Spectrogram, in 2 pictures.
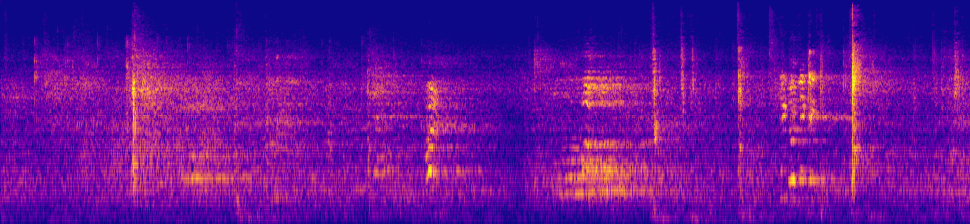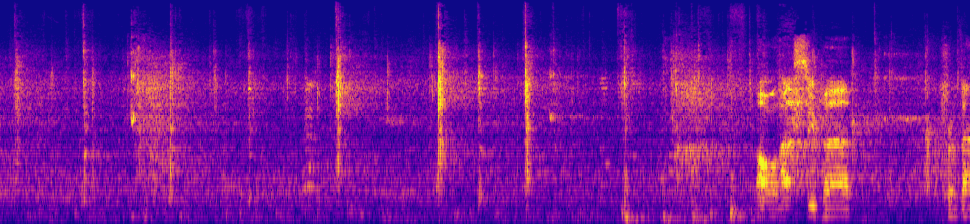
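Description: Badminton rally in a large hall: a string of sharp racket strikes on the shuttlecock, less than a second apart. A thud comes about twenty seconds in, followed by voices calling out as the point ends.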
